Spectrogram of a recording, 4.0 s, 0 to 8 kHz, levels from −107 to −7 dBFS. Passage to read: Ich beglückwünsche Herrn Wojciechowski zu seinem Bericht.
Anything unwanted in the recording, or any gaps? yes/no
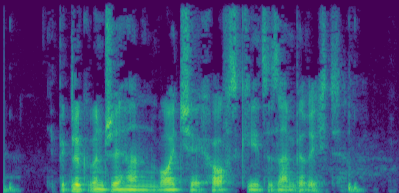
no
